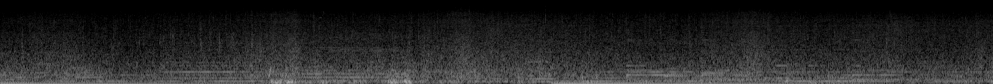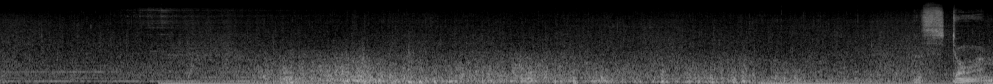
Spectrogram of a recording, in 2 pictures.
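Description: A thunderstorm with steady rain hisses throughout, with deep rolling thunder swelling in the second half, set in the fantasy world of the video game Witcher 3 under a layer of game music.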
